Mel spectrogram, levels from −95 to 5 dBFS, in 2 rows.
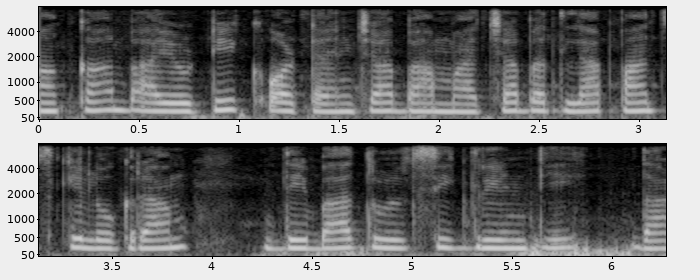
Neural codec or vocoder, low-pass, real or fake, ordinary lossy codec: codec, 16 kHz, 8 kbps, FunCodec, trained on Chinese and English, 25 frames a second; 7.2 kHz; fake; Opus, 64 kbps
